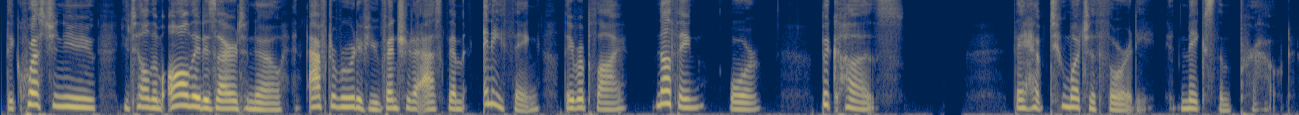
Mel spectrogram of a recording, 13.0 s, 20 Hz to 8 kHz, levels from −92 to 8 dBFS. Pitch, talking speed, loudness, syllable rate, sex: 210 Hz, 155 wpm, -20 LUFS, 5.4 syllables/s, female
